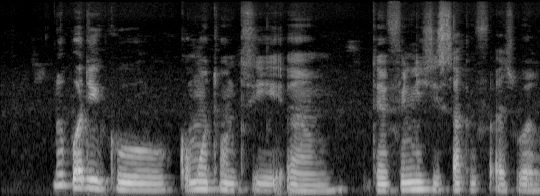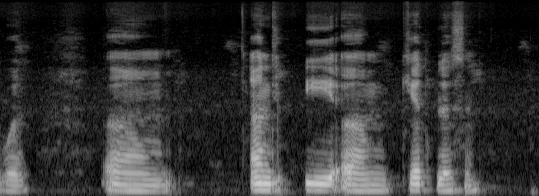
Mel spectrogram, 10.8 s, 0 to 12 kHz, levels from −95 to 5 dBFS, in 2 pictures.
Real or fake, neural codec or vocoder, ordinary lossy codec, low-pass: real; none; none; none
